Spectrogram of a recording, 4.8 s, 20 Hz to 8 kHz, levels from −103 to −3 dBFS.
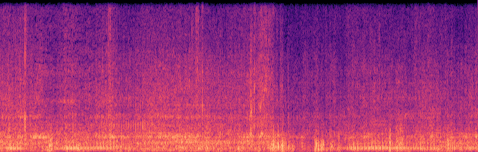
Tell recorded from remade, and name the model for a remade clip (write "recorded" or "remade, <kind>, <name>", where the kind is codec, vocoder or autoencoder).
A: recorded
